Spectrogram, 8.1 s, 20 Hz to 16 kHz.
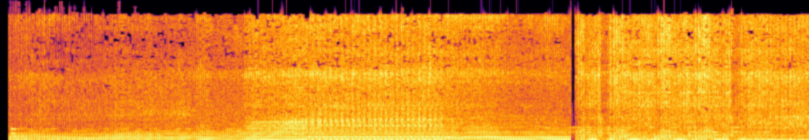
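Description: Suzuki Burgman Street 125 scooter's single-cylinder engine revved through an aftermarket Akrapovic slip-on exhaust. The pitch climbs over the first three seconds, holds high briefly, then falls away, and it settles to a rougher, lower idle about six seconds in.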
